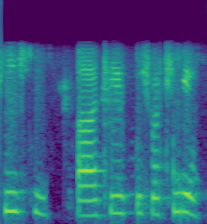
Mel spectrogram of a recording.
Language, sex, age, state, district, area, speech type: Kashmiri, female, 30-45, Jammu and Kashmir, Bandipora, rural, conversation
